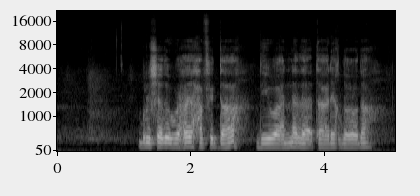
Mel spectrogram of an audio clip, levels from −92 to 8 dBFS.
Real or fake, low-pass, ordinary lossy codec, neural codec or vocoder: fake; 19.8 kHz; none; vocoder, 44.1 kHz, 128 mel bands, Pupu-Vocoder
